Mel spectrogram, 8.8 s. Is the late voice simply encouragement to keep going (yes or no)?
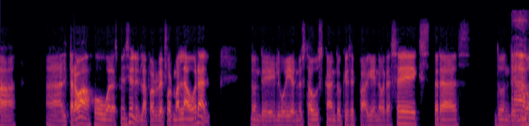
no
